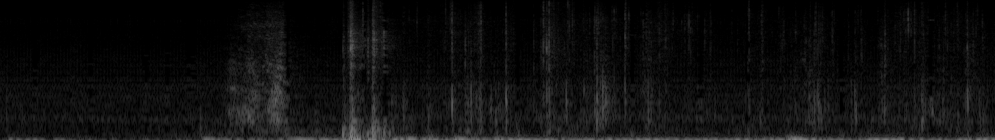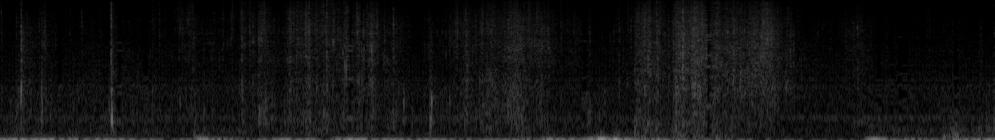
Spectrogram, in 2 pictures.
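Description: Plastic wrapping crinkles and rustles as a box is handled.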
